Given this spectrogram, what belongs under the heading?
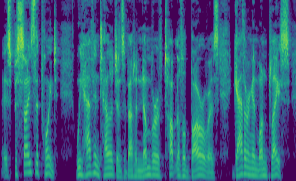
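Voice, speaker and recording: A man's voice: mid-range voice, brisk, lightly acted. A man playing a blunt, militant member of a secret society who wants to fight, in an audio drama. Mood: hardline. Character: male hardline society fighter, aggressive and blunt.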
